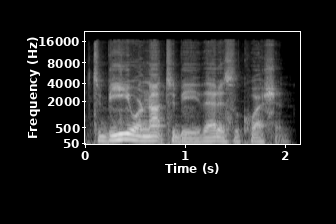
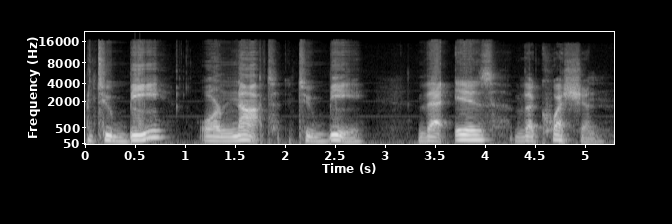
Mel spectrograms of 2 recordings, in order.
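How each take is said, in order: First: Stress falls naturally, as in normal speech. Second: Every second syllable gets strong, regular stress. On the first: "that's not how we actually read it. We read it" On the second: "this is how the meter is stressed"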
